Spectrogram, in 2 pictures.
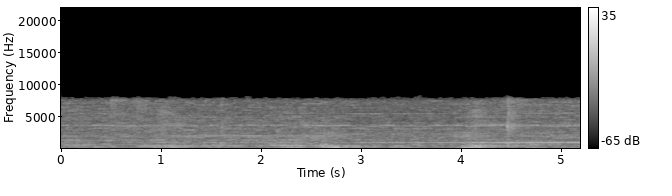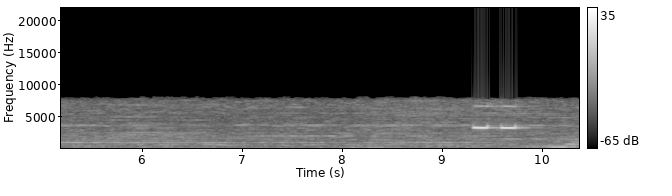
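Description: LED/UV nail-curing lamp giving two short high beeps near the end as its timer runs out and the light switches off, over a steady faint hum.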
